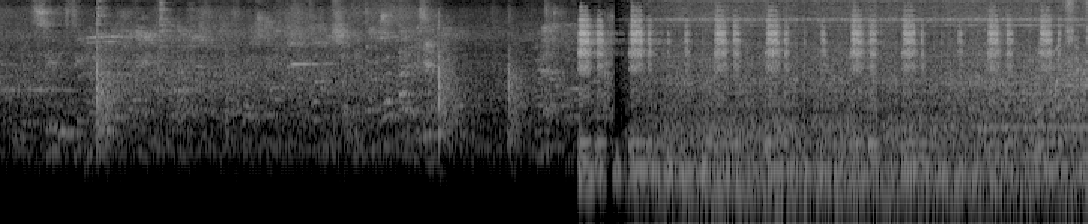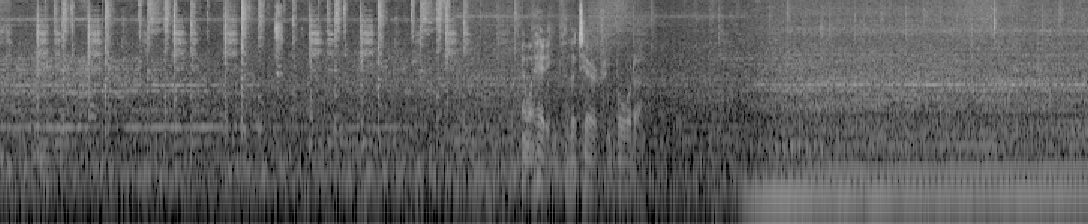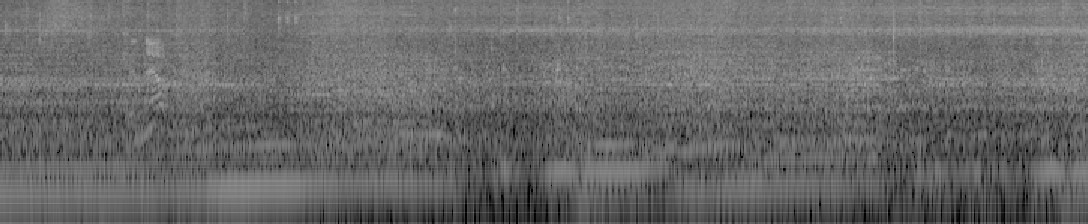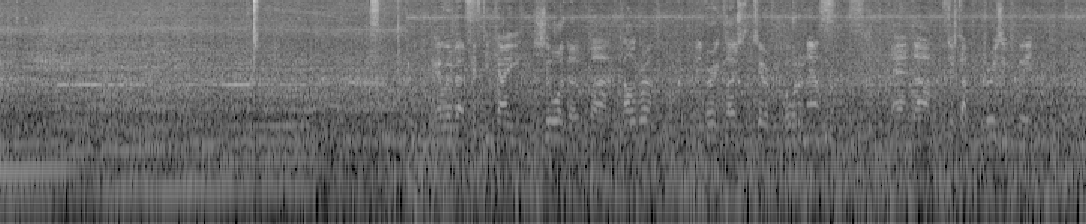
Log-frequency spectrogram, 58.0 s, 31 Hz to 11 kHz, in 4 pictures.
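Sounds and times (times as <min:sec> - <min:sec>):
diesel truck engine: 0:07.7 - 0:58.0.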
